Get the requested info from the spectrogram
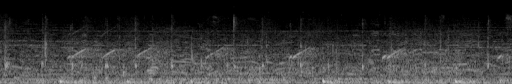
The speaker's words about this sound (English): The hooves of horses, followed by a unicycle.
